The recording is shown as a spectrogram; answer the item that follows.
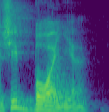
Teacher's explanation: Então, já vi que a sílaba tônica é a penúltima. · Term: Paroxítona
